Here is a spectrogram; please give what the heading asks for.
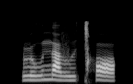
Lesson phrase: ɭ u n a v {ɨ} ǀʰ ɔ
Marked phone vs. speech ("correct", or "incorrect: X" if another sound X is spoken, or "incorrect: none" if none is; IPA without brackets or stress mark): correct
